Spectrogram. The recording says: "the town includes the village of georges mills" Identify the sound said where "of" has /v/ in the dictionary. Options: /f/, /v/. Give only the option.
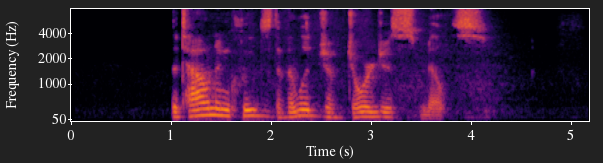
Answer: /v/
